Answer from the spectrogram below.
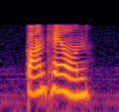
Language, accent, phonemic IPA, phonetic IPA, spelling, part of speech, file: Armenian, Eastern Armenian, /pɑntʰeˈon/, [pɑntʰeón], պանթեոն, noun, Hy-պանթեոն.ogg
- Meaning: pantheon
